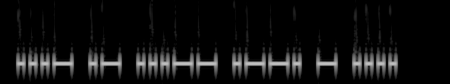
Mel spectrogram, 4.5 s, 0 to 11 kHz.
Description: Morse code, heard as a keyed tone, about 20 wpm, 700 Hz. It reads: VA3PTH
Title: DXCC-100 Call Signs - 6 Characters - Repeated 2x - 20wpm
